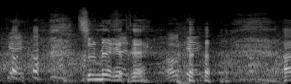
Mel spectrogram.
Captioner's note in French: rires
